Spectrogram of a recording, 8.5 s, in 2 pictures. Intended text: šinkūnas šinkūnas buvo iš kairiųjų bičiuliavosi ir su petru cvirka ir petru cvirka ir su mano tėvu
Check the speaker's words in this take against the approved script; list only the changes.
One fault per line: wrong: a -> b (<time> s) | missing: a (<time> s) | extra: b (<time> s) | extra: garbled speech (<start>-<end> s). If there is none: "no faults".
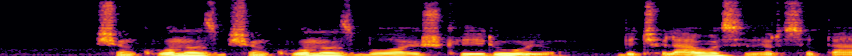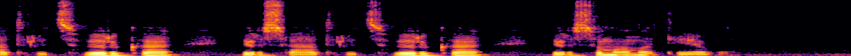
no faults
